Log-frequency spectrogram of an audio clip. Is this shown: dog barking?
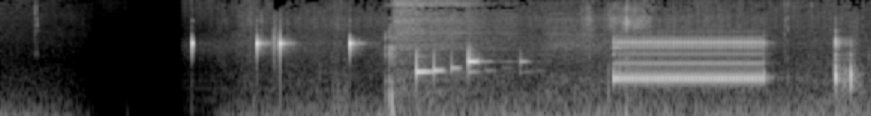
no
